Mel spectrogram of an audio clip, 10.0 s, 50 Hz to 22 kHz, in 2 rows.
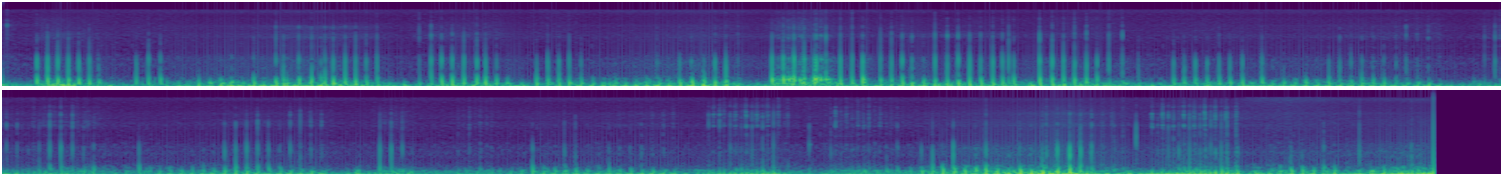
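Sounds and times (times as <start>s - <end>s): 
two kittens purring: 0.0s - 9.8s
soft rustling: 7.1s - 9.8s.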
